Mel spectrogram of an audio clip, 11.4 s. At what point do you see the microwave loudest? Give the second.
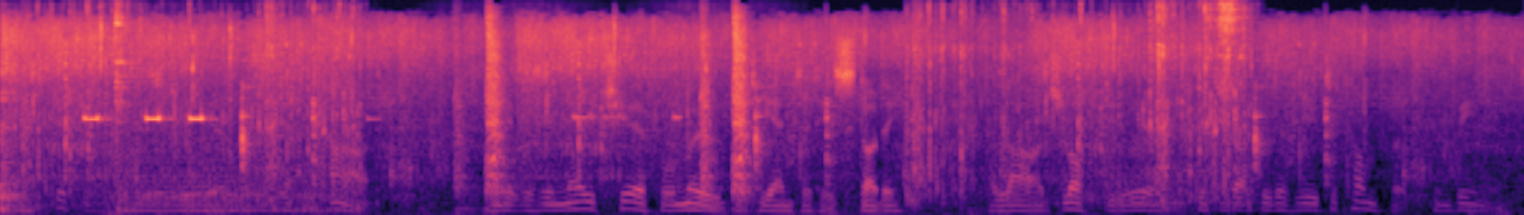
1 s.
